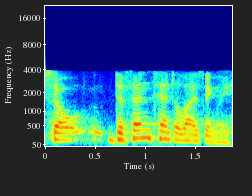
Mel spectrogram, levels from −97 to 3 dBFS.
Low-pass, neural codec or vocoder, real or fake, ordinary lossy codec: 7.2 kHz; none; real; AAC, 16 kbps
